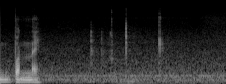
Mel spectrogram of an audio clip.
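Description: A man's voice speaking for the first half second, then a few faint, short clicks over a steady low electrical hum in a quiet courtroom.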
